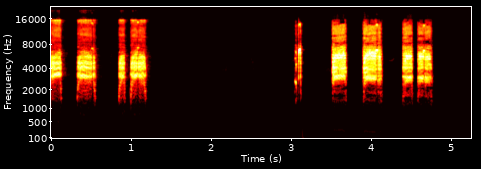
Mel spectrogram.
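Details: Partridge calling: loud, harsh, rasping bursts in two groups. Two to three quick notes, a silent gap of about two seconds, then four more notes in an uneven rhythm, with no other sounds between them.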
